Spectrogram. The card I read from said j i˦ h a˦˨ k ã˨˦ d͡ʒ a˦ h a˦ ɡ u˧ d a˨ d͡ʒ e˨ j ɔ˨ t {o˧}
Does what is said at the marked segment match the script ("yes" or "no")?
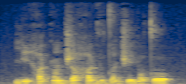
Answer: yes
